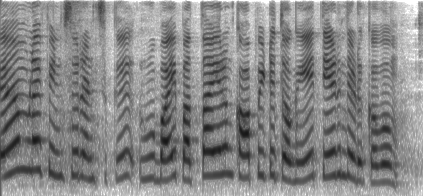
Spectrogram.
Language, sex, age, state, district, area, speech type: Tamil, female, 18-30, Tamil Nadu, Cuddalore, rural, read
